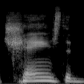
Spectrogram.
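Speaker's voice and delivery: normal talking voice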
